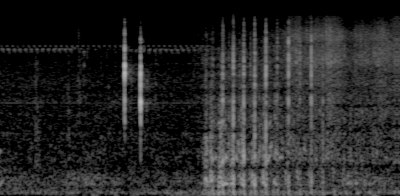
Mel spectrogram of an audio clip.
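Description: Two sharp clicks close together about a second in, then a homing pigeon's wings flapping in a fast run of beats as it takes off.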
